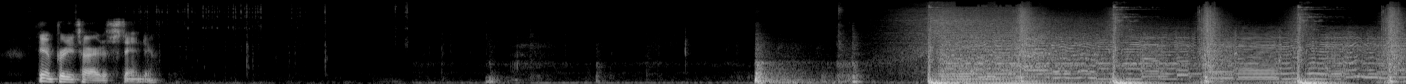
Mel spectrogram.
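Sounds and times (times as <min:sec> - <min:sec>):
heavy hit: 0:07.6 - 0:12.4
guitar-driven background music: 0:09.3 - 0:14.0.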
